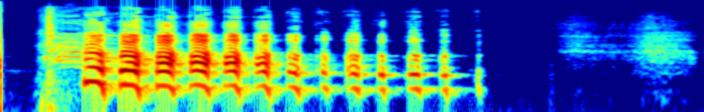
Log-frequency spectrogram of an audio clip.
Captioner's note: laughter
